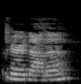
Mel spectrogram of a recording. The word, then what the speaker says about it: Chiaradonna: I just had lessons on how to say this name. Chiaradonna.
